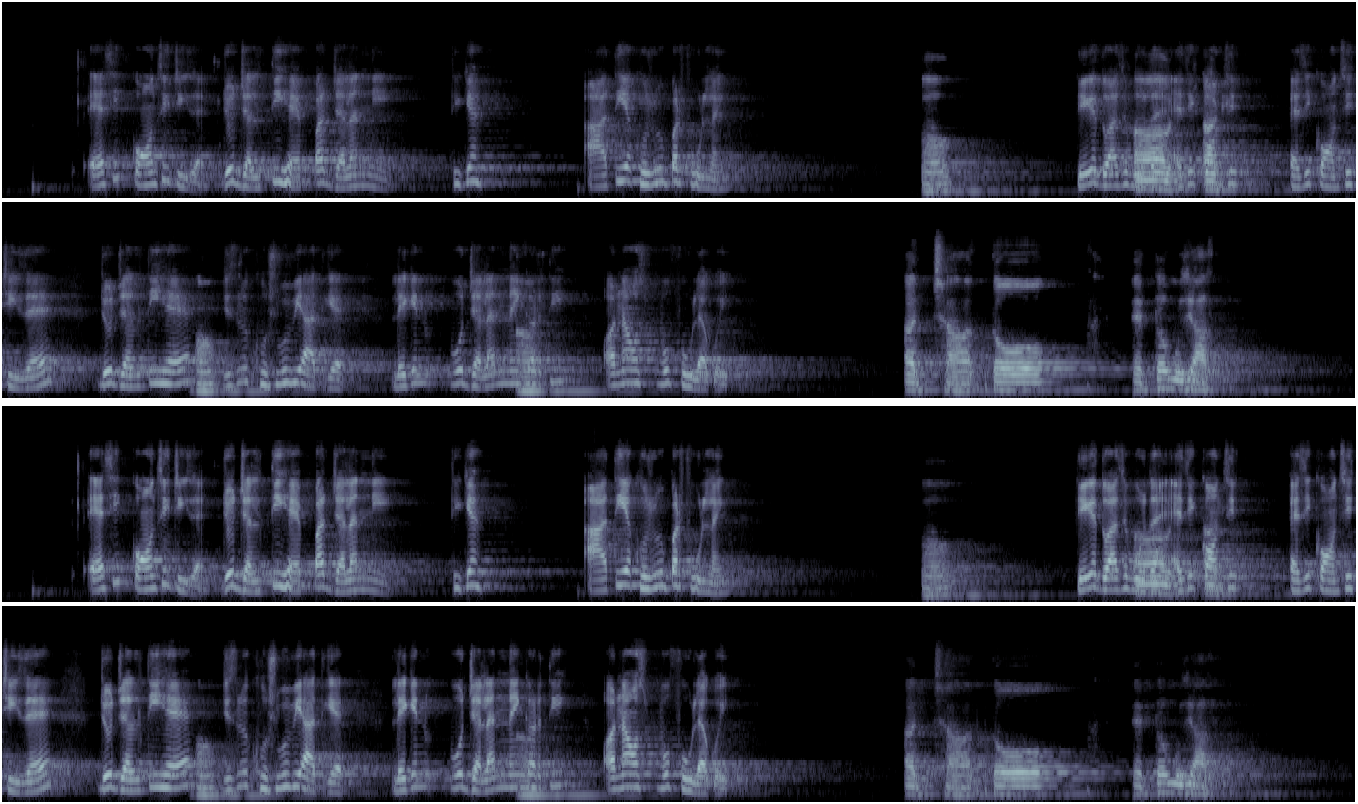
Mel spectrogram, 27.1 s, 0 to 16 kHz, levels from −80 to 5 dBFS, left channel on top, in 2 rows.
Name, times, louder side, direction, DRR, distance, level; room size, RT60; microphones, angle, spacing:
voice 1, 0.9-3.9 4.5-4.8 5.8-7.3 10.8-12.4 12.9-15.5 15.8-17.0 17.4-19.2 19.6-20.8, right 4 dB, 30° right, 13 dB, 0.9 m, -31 dB
voice 2, 9.2-9.5 11.3-11.7 12.0-12.2 15.5-15.7 18.7-18.9 22.6-24.0 24.8-25.7, left 2 dB, 70° left, 12 dB, 1.2 m, -30 dB
24.0 x 20.5 x 9.0 m, 2.1 s
head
